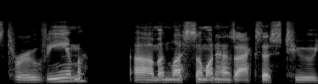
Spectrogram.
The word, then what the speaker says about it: Veeam: The name Veeam comes from pronouncing VM as a word.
